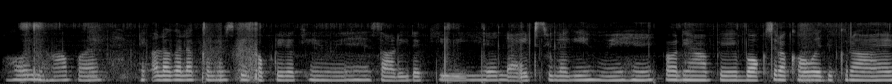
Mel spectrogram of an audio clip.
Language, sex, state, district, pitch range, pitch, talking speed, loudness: Hindi, female, Bihar, Gaya, 195-205 Hz, 200 Hz, 180 wpm, -28 LUFS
